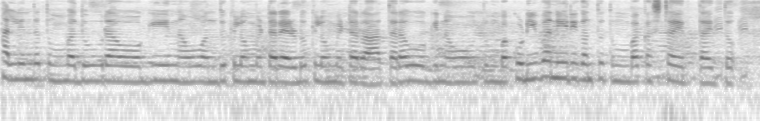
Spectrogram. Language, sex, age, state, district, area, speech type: Kannada, female, 30-45, Karnataka, Mandya, rural, spontaneous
